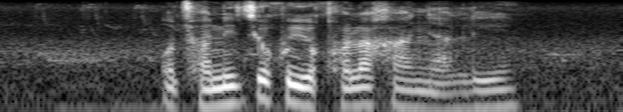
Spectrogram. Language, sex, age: Tswana, male, 25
